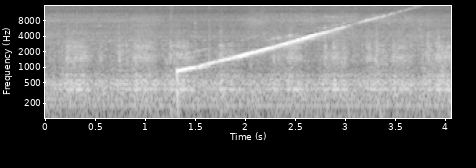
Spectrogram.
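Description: A single pure electronic tone that starts abruptly about a second in and sweeps steadily upward in pitch, from a mid tone to very high, over about two and a half seconds, against faint hiss.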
